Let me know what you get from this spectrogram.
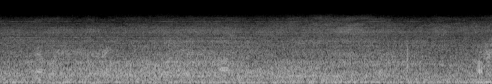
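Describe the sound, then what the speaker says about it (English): A Virgin Australia Fokker jet sits near Brisbane Airport at night, a loud, steady engine roar filling the clip without pause, with voices talking over it. "Close up there, the Virgin livery Fokker."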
